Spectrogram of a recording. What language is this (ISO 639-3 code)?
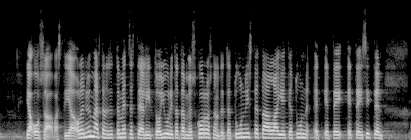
fin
